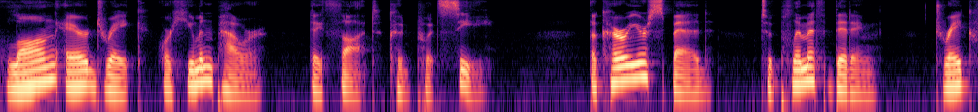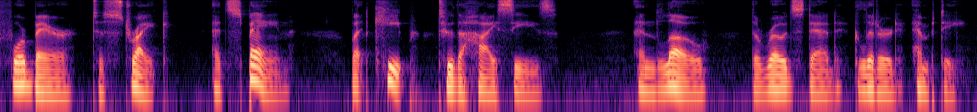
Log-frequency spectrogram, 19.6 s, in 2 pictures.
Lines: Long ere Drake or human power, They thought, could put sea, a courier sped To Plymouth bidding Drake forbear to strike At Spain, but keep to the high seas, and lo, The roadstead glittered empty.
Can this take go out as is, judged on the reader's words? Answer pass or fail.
pass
